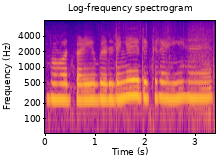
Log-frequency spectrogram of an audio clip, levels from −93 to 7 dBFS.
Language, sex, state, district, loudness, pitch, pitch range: Hindi, female, Madhya Pradesh, Bhopal, -13 LUFS, 250 Hz, 240-255 Hz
